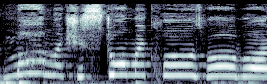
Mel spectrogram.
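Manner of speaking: high whiny tattling voice; whiny kid sister. Retold or imitated. Younger self complaining to mom, high and whiny. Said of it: "I was like".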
